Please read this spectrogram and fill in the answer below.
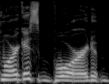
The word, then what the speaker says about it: smorgasbord: Yeah, we had a discussion before the pod on how to pronounce smorgasbord or smorgasbord. – What's that effect called? The Bernstein Bears, the Bernstein Bears. The Mandela effect. – There we go. The Mandela effect. Yeah, it's smorgasbord, B-O-R-D. – Smorgasbord. – Not B-E-R-G, which I think a lot of people think that it is.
